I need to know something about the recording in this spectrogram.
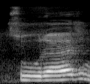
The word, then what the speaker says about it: सूरज: फिर है सूरज निकला, अब ये सापे कौन सी मात्रा है, बड़े ऊ की मात्रा है, सू ऐसे खींच के बोल रहे हैं ना हम, सूरज निकला, यह मेरा ग्रह है, ग्रह मीन्स घर है।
